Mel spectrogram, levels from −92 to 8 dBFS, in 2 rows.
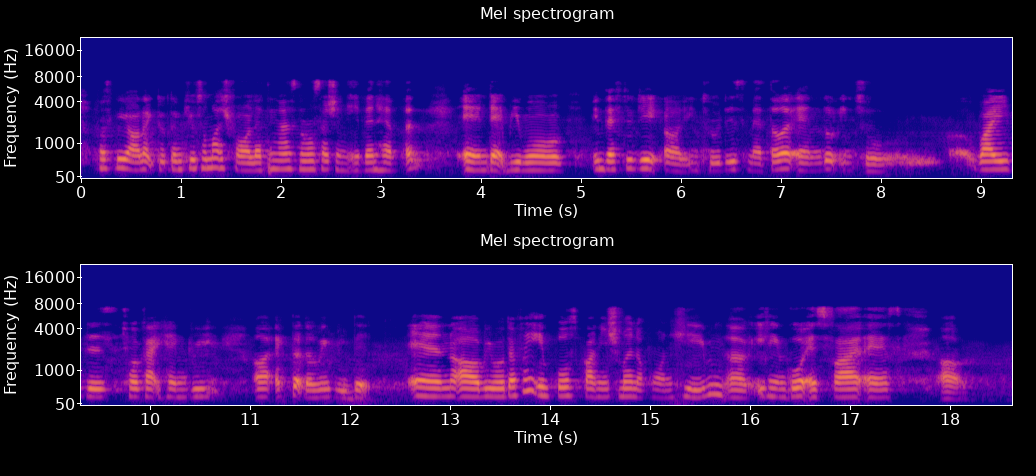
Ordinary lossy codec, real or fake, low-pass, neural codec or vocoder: none; fake; 7.2 kHz; codec, 16 kHz, 2 kbps, X-Codec, WavLM features, trained on Multilingual LibriSpeech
